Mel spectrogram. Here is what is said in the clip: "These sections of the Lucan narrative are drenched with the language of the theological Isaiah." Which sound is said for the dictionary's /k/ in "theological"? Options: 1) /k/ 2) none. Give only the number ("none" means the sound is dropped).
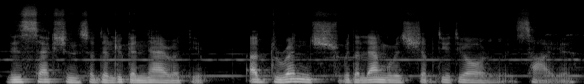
2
